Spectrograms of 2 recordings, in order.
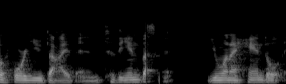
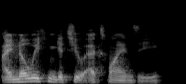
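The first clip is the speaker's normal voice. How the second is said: loud, certain, confident, unwavering delivery; 7 dB louder than usual. Demonstrating how to present promised results: loud, certain, confident delivery. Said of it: "You have volume, you have the tonality, you have certainty".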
